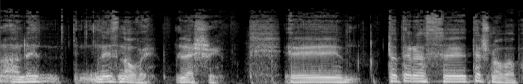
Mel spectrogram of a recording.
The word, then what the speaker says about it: Leshy: Spodobał się Państwu zespół z Płocka, który się nazywa Leszy. Pisze się L-E-S-H-Y. Leszy.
